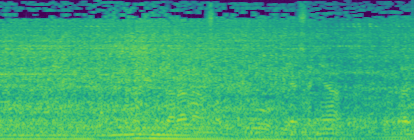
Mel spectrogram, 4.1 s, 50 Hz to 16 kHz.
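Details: Yamaha Mio M3 fuel-injected scooter that stalls, lacks power and won't idle, after TPS and butterfly adjustment: loud, low engine note that sags and shifts pitch about every second; idle unstable, cause suspected, not confirmed.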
